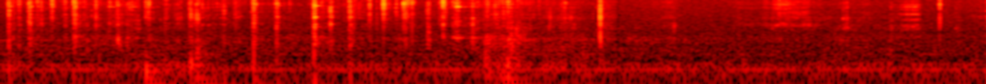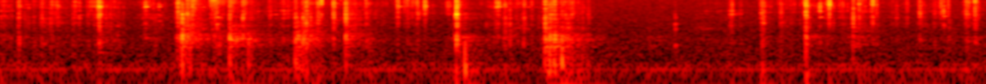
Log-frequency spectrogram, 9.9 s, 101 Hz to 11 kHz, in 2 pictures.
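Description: A steel knife carves and scrapes thin curls off a dry, varnished Godrej No.1 soap bar, solid pink with a red rim and held in the hand. It makes rapid, crisp, bright scraping clicks and short crackling strokes over a faint steady low hum. The scraping continues until the face of the bar is smooth.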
